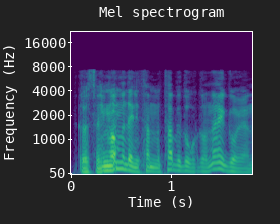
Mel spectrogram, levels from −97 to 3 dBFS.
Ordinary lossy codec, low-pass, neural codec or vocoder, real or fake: none; 7.2 kHz; codec, 16 kHz in and 24 kHz out, 0.4 kbps, LongCat-Audio-Codec, two codebook decoder; fake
